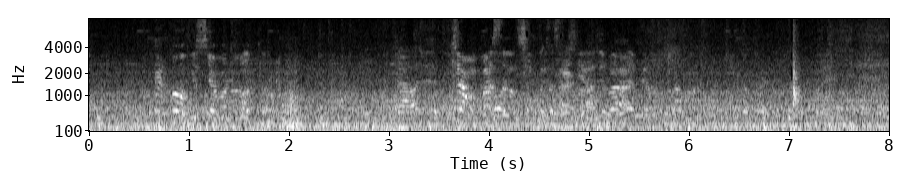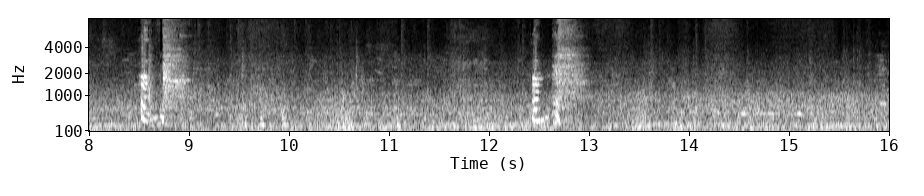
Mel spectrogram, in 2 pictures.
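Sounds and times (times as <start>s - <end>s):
train cabin rumble: 0.0s - 16.0s.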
